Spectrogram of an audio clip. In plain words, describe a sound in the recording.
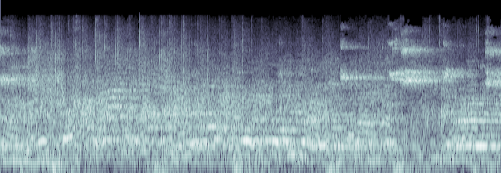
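A basketball bounces with dull thumps on the floor.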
